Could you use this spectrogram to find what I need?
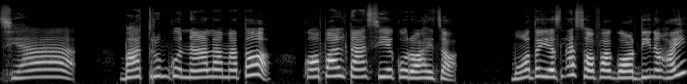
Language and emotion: Nepali, disgusted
